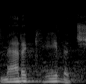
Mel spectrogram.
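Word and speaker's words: Matakevich: it is tyler medicave how do you pronounce his last name matakievich mata kevich that's right said he talks too damn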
